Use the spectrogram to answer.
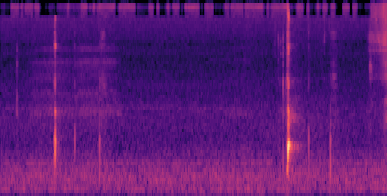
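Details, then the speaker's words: Hiccups in a patient in hospital: two brief, sharp hiccups about two seconds apart, each a short catch of breath, in a quiet room. "did you get the hiccups? Oh my. What happened? Huh? Did you get the hiccups?"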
